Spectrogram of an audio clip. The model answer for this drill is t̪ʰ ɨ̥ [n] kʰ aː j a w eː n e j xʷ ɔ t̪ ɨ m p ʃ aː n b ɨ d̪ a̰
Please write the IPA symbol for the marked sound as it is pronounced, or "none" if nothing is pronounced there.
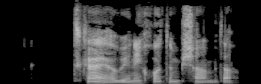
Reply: none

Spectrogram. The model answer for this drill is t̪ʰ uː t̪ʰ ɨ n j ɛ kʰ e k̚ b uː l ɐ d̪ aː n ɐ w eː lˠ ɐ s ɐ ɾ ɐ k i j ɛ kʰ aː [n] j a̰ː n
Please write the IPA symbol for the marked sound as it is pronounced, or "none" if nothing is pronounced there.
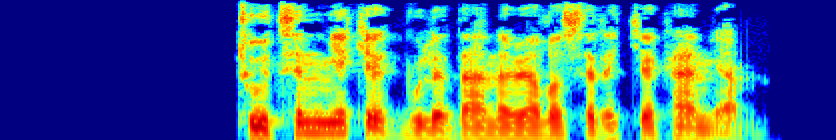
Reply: n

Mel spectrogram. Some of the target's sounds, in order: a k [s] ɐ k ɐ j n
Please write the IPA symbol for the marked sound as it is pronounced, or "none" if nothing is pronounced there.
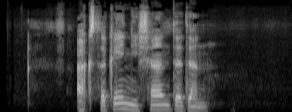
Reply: s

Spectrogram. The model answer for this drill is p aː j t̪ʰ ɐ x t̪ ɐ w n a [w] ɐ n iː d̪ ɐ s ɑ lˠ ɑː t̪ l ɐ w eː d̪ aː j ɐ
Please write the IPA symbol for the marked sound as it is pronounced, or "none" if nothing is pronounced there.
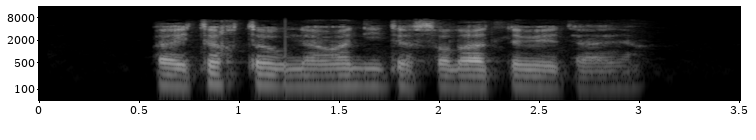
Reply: w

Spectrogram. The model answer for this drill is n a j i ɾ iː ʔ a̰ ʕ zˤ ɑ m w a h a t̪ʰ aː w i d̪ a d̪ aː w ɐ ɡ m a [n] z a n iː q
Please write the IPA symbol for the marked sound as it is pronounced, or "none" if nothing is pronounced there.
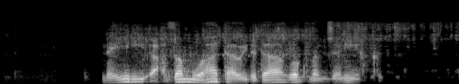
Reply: n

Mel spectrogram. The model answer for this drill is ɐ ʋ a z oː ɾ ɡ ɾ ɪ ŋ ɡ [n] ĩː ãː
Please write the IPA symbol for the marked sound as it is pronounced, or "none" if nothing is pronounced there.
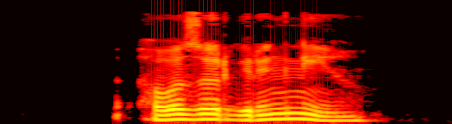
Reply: n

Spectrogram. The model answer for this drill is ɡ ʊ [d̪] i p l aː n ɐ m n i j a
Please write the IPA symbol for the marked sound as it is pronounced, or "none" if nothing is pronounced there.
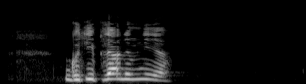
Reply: t̪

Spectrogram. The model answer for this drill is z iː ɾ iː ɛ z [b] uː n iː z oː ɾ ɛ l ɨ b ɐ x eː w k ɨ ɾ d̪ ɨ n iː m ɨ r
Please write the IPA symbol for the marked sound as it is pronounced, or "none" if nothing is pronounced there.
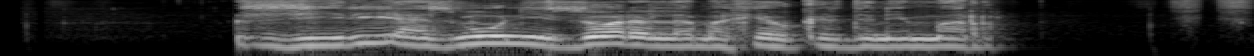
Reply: m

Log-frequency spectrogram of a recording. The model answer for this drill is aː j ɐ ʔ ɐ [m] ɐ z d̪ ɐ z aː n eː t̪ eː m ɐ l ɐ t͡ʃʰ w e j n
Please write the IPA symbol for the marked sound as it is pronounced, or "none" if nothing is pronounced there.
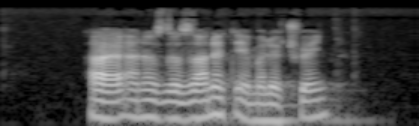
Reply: n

